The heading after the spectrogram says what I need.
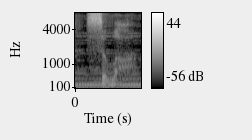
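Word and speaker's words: Selah: the end of that phrase in psalm 61 salah s-e-l-a-h for hebrew that's how you pronounce it fun fact we don't really know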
